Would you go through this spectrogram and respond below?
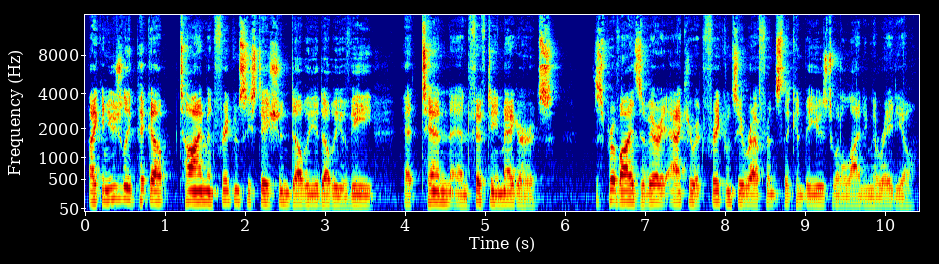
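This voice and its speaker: A man narrating a scripted technical explanation in a measured, matter-of-fact way, as a hobbyist presenter. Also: medium pitch, steady tone, darkish tone. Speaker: vintage radio hobbyist and presenter.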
